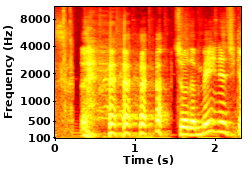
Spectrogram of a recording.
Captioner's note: laughs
